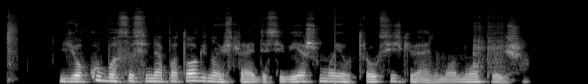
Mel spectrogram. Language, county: Lithuanian, Kaunas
